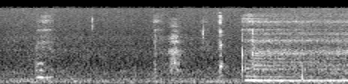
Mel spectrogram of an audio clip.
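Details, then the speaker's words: Happy baby girl with hiccups: several short, abrupt hiccups with soft cooing and room noise. "Do you have hiccups from laughing?"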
